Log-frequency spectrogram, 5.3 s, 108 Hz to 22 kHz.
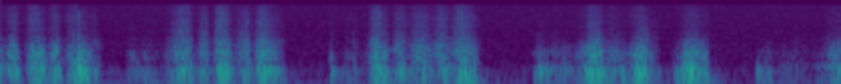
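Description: Fingertips of both hands scratch a black foam windscreen on a microphone, making quick, rhythmic bursts of dense, rustling scratches in clusters separated by short pauses. The sound is heavy in the low end with a muffled hum around 230 Hz and little high-end content.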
